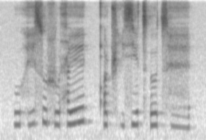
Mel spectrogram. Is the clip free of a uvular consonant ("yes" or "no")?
no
